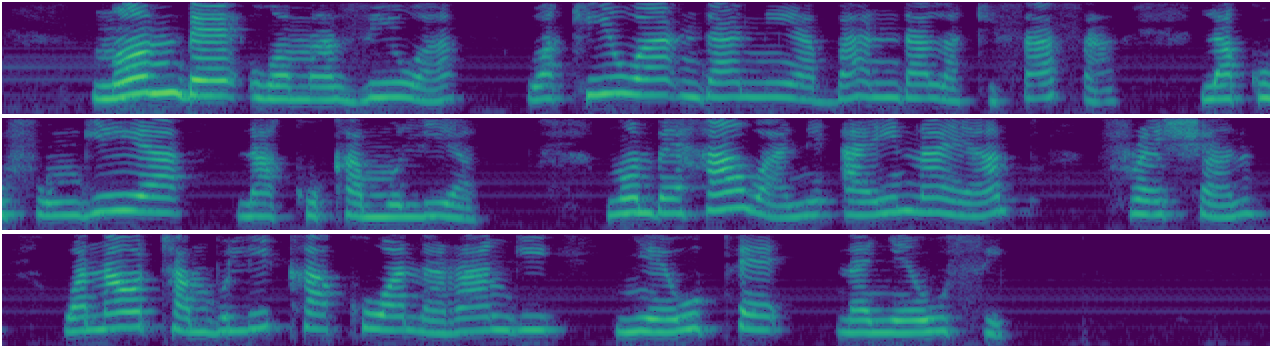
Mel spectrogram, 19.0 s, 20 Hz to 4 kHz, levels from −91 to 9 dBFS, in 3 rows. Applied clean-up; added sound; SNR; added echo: none; none; none; none.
